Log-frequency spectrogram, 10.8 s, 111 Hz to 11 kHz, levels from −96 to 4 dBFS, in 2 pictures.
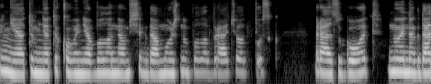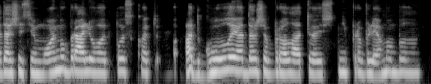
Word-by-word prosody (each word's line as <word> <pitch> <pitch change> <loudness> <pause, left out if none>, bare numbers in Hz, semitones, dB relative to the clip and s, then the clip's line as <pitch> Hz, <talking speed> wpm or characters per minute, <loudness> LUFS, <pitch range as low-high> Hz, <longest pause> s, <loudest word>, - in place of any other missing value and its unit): Нет, 205 -4 +2
у - - +1
меня 205 -1 +3
такого 215 -1 -4
не 200 -1 +2
было, 210 +1 -1
нам 205 0 0
всегда 205 -2 -2
можно 210 +2 -2
было 210 0 -10
брать 200 +1 -6
отпуск 220 - -12 0.4
раз 205 -2 +1
в 205 - -5
год, 205 +2 +1 0.2
но 225 0 +3
иногда 210 -1 +3
даже 210 +1 +2
зимой 205 0 -1
мы 245 +2 +2
брали 220 -1 +4
отпуск, 215 +1 -3
от 210 0 -6 0.3
отгулы 215 +4 +4
я 230 -1 +4
даже 220 0 0
брала, 200 -1 +1
то 200 0 -4
есть 195 0 -5
не 215 -1 -1
проблема 205 -1 -2
была. 210 -1 -4
210 Hz, 180 wpm, -24 LUFS, 200-220 Hz, 0.4 s, брали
